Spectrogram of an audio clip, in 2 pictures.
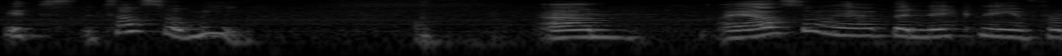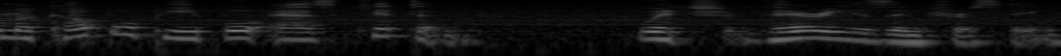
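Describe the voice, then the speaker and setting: A woman's voice: medium pitch, animated, moderate pace, fairly bright tone, slight background noise, rough recording. A woman talking casually to camera in a vlog monologue. She rambles, corrects herself often and gets sidetracked, with an earnest, openly affectionate manner. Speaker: vlogger.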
